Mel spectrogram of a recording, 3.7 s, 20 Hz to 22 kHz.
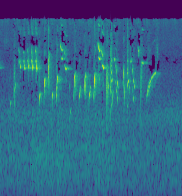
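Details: An old European goldfinch, recorded on 2 August 2014, gives a rapid tinkling, twittering song of short high notes at several per second, ending in a rising buzzy slur, over a steady background hiss.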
